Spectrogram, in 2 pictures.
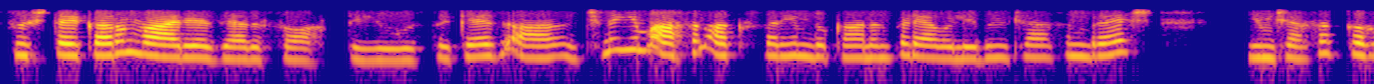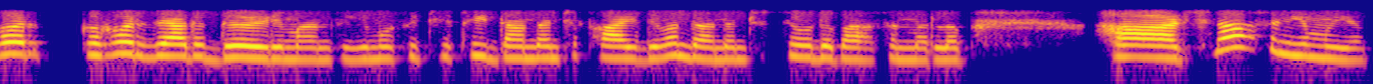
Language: Kashmiri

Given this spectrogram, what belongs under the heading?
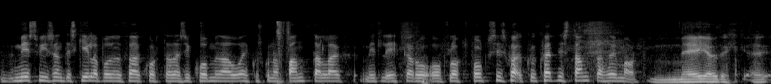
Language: Icelandic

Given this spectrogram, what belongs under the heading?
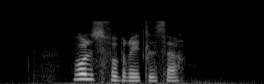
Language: Norwegian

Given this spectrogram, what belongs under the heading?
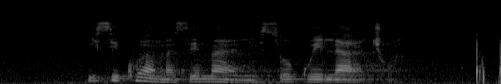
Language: South Ndebele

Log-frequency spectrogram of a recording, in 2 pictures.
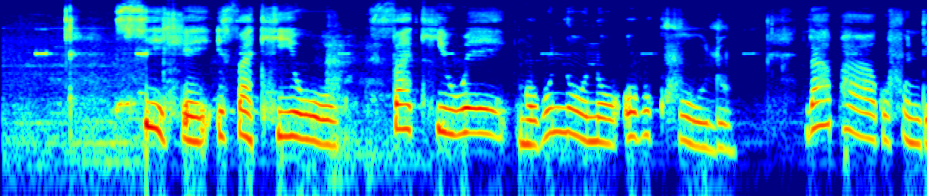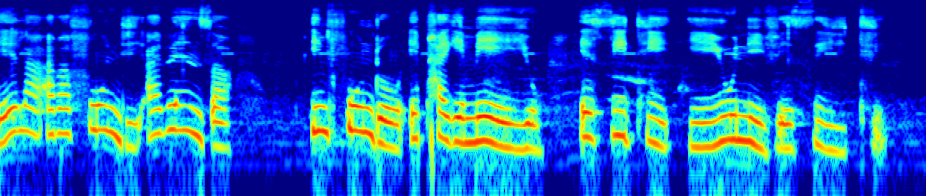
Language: North Ndebele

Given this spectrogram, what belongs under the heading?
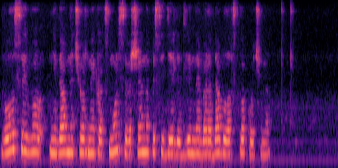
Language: Russian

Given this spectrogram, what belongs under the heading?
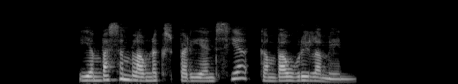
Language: Catalan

